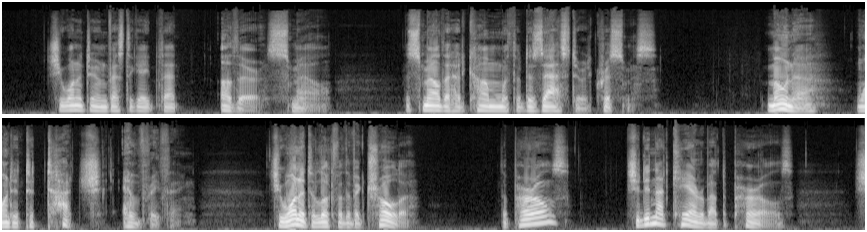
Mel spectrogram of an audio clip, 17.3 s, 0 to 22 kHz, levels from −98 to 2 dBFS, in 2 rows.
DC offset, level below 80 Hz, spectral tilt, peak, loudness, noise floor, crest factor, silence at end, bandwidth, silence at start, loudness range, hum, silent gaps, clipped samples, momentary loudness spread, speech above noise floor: under 0.1%; -48 dBFS; -5 dB/octave; 0 dBFS; -16 LUFS; -62 dBFS; 18 dB; 0 s; 18 kHz; 0.5 s; 4 LU; none; none; under 0.1%; 15 LU; 46 dB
